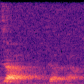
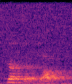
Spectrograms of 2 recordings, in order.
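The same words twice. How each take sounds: First: Strong first "da", then two weak "da, da"; "da, da, da" long, short, short; dactyl rhythm. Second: Two weak "da, da", then a strong final "da"; "da, da, da" short, short, long; anapest rhythm. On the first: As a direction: hit the first "da", drop the other two. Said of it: "one strong, two weak". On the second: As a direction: land on the last "da" of "da, da, da". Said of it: "Two weak, one strong". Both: Shown as a demonstration.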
